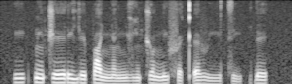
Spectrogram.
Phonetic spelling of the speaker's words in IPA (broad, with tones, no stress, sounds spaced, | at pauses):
iː˦ k͡p ĩ˦ t͡ʃ eː˦ ɾ i˦ j e˦ p a˦˨ ɲ ã˨ ɲ ɪ˨ ɣ ĩ˨ t͡ʃ o˦˨ n i˦ f ɛ˨ kʼ ɛ˦ β iː˨ t͡s i˨ | ɗ e˦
